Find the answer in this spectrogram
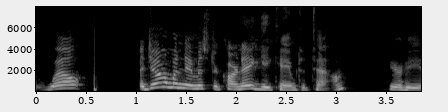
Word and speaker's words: Carnegie: meeting and reminded everyone to say his name carnegie not carnegie so i tried to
